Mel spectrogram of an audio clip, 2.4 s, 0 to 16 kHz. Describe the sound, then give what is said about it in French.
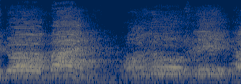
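A protest crowd at a march against poor housing, gathered with many Marseille collectives at the bottom of the Canebière by the Vieux-Port in Marseille on 3 November, chants in loud, rhythmic bursts of massed voices, the phrases rising and falling in a repeating cadence with a brief dip between them. “Et c'est la manifestation contre le mal logement.”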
